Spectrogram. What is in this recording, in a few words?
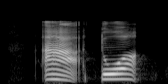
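"er duo" (ear), Mandarin Chinese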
